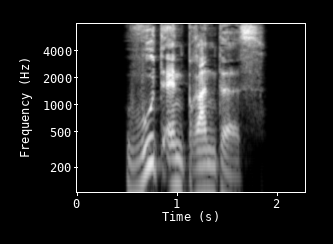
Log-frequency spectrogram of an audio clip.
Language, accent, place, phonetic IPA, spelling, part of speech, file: German, Germany, Berlin, [ˈvuːtʔɛntˌbʁantəs], wutentbranntes, adjective, De-wutentbranntes.ogg
- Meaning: strong/mixed nominative/accusative neuter singular of wutentbrannt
